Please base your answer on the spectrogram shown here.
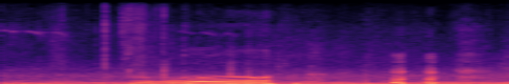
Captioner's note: laughs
